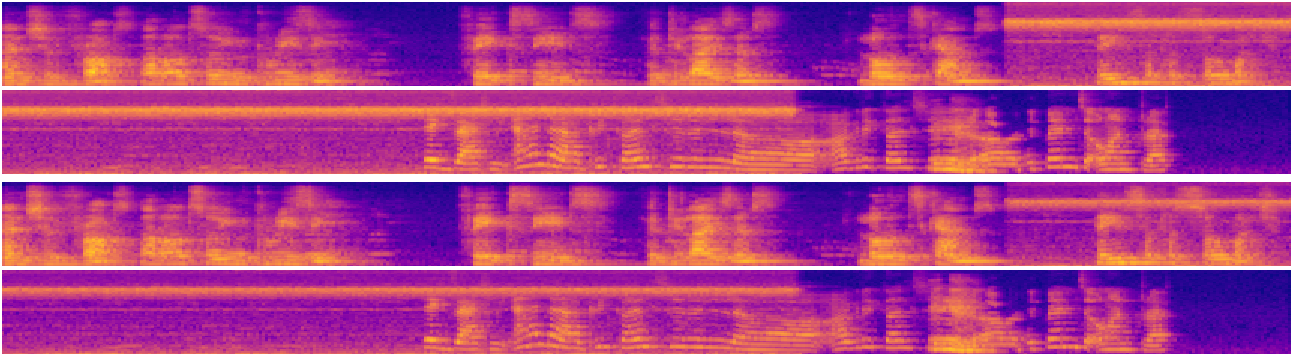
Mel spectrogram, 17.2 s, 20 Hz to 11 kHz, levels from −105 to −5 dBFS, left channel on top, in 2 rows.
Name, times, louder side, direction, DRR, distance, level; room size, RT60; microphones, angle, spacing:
voice 1, 0.0-2.5 3.1-5.4 5.7-6.8 7.3-8.5 14.8-15.2, right 1 dB, 90° right, 0.9 m, -26 dB
sound 1, 6.7-13.9, left 8 dB, 85° left, 0.5 m, -26 dB
voice 2, 11.4-16.4, left 3 dB, 25° left, 0.4 m, -31 dB
2.1 x 2.0 x 3.5 m
head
